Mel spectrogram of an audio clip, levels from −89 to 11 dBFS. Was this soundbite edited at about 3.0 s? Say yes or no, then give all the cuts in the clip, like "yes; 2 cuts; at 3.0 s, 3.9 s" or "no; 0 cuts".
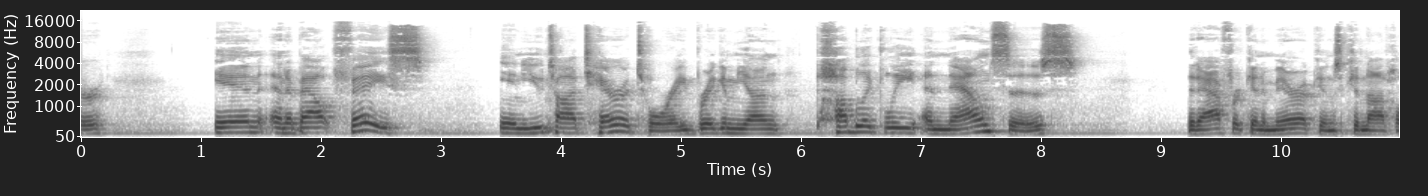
no; 0 cuts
